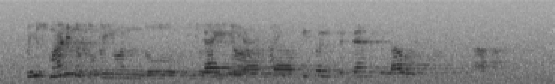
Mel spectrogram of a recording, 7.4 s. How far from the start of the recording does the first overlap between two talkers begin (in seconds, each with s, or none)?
2.6 s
